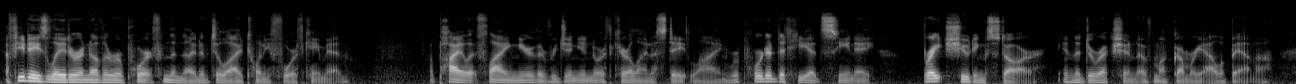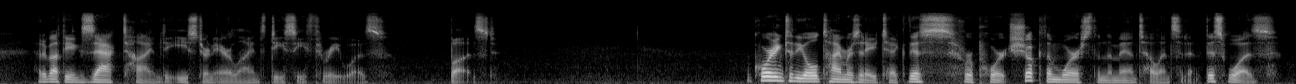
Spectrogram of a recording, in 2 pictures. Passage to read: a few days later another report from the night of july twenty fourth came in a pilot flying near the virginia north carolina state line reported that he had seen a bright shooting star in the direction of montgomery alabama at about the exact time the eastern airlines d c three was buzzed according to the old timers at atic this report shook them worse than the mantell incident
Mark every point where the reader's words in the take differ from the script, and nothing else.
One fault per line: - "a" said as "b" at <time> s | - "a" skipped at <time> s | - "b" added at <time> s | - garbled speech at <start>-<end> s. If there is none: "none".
- "this was" added at 25.0 s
